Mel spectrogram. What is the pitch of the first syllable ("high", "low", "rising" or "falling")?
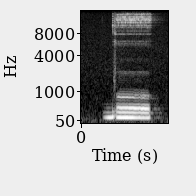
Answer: high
